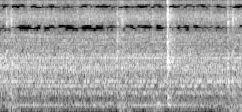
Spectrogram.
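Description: KitchenAid stand mixer running at its lowest speed with the ice cream maker attachment, its motor giving a steady low hum as the dasher churns freshly added cream in the frozen bowl. A single light click about one and a half seconds in.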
